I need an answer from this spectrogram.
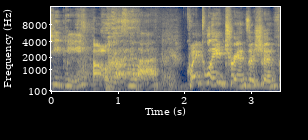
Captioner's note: laughs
